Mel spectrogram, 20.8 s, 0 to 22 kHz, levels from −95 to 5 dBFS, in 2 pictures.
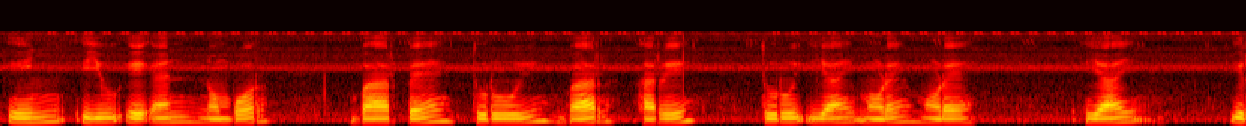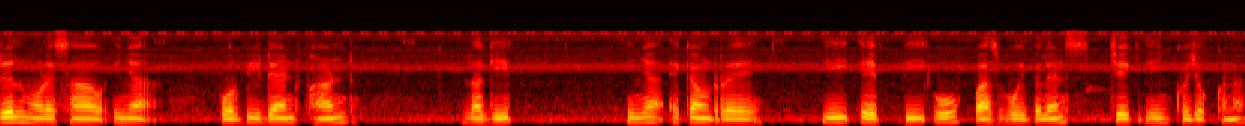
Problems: constant background noise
